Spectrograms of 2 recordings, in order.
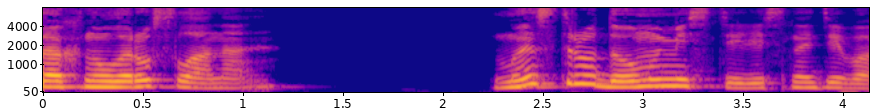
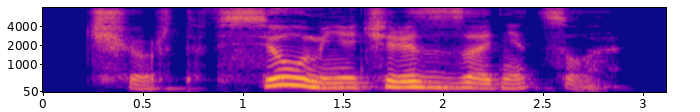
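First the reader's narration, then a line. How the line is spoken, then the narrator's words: Muttered. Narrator (Russian): пробормотал я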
